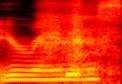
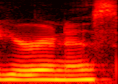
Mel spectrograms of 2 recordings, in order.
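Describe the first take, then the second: First: The stress is on the second syllable. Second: The stress is on the first syllable. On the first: This is how the speaker says it. "not Uranus like me. I like emphasize the anus" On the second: This is how the other person says it. "how you say Uranus"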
